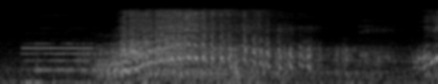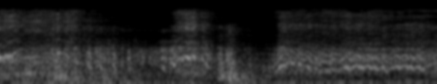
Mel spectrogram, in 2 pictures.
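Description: Radio-controlled truck pulling away over dirt and dry leaves. A short steady tone, then from about a second in the motor rises and falls in pitch over the crunch of tyres, in several surges of throttle.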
